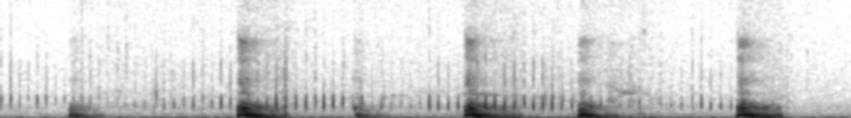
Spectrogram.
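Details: A matriarch squirrel gives a warning call, a series of short, falling, husky calls about one each second.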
